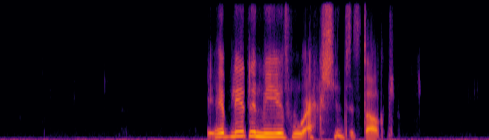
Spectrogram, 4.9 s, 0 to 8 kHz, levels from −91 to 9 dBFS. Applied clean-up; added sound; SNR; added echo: neural diffusion model UNIVERSE++.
